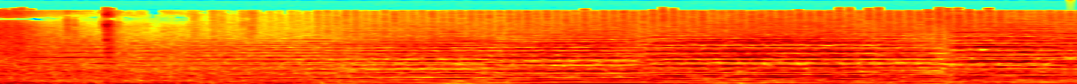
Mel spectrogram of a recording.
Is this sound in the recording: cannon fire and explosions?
yes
